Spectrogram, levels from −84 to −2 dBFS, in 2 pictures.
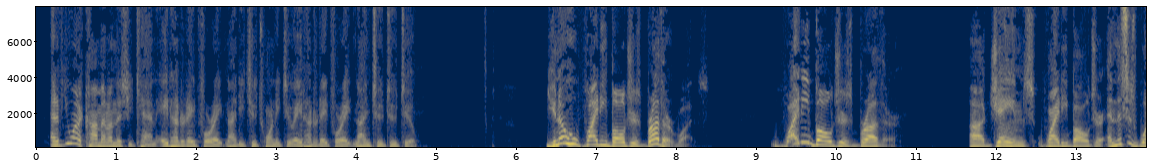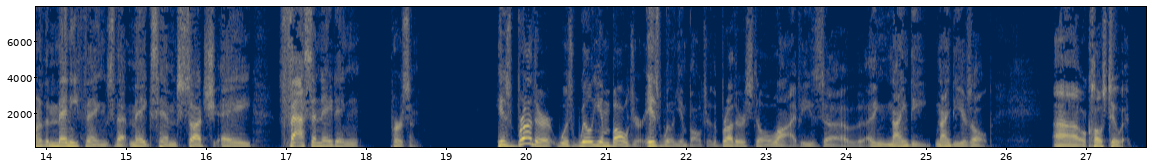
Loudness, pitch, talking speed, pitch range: -28 LUFS, 145 Hz, 155 wpm, 125-180 Hz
